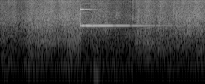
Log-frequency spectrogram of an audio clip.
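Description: A single chime note, held about a second and starting a little under a second in: the sound effect of a pop-up subscribe-and-like graphic. Under it is the light rustle of paper burger wrappers being pulled apart.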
